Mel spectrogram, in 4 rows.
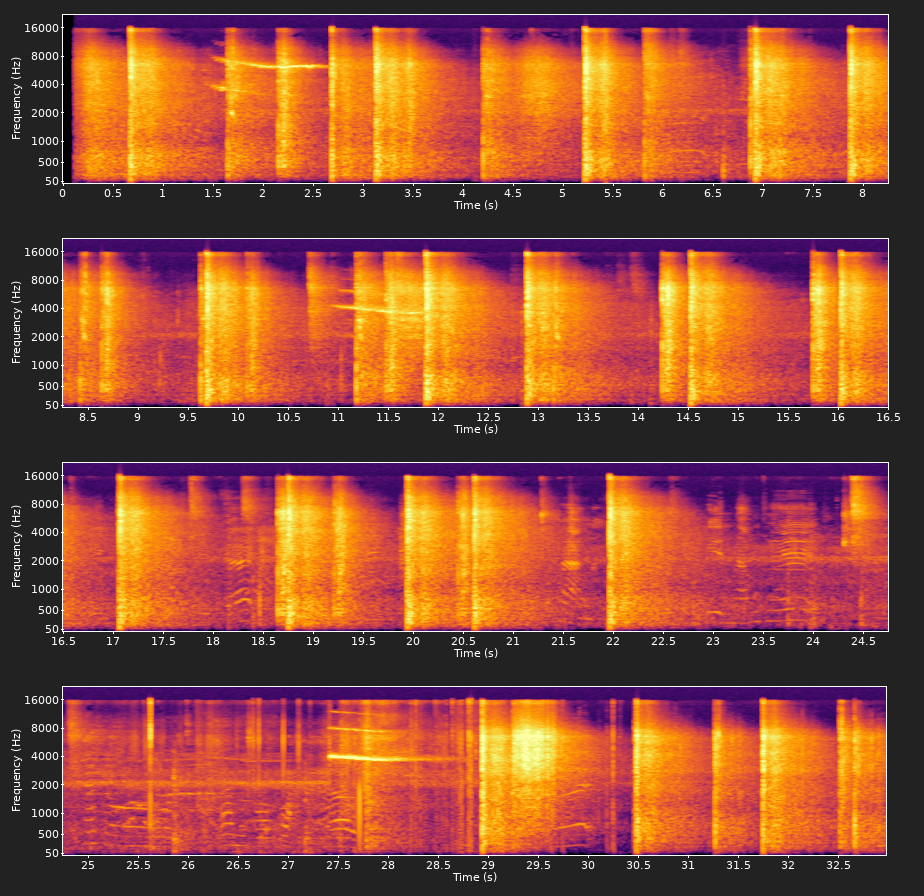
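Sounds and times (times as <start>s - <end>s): fireworks bangs: 0.1s - 32.9s
firework whistle: 0.2s - 2.7s, 4.4s - 6.1s, 8.0s - 8.8s, 9.7s - 12.2s, 24.3s - 30.8s.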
